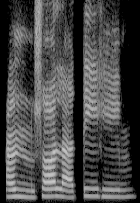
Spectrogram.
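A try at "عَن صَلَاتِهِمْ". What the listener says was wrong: Coba ikfanya dinikmati lagi. Ditahan.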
